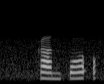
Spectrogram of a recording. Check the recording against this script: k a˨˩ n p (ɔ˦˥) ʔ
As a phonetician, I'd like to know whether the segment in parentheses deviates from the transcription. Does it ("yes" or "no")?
no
